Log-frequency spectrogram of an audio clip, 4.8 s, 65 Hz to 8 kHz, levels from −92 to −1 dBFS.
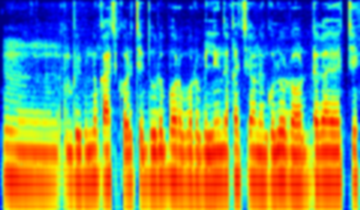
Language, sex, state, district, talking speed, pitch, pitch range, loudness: Bengali, male, Tripura, West Tripura, 160 wpm, 125 Hz, 120-125 Hz, -16 LUFS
